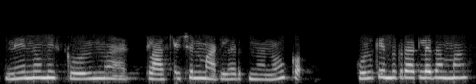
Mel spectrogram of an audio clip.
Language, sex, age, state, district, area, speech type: Telugu, female, 18-30, Andhra Pradesh, Kakinada, urban, conversation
